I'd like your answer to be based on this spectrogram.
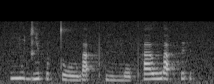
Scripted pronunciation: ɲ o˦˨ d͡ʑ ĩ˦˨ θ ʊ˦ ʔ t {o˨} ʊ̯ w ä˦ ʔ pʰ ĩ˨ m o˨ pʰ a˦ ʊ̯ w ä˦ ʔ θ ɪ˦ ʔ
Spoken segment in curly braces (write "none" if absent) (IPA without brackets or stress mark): o˨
